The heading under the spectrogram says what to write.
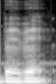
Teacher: We can clearly see the difference between these two B sounds in the word bebe, where the first B sound is a hard B sound because it comes after nothing, while the second B sound is a soft V sound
